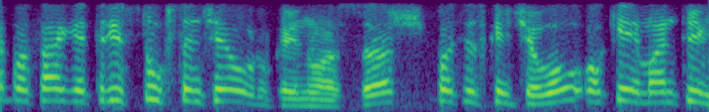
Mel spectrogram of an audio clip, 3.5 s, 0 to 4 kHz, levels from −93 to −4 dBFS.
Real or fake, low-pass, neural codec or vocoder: real; 3.6 kHz; none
